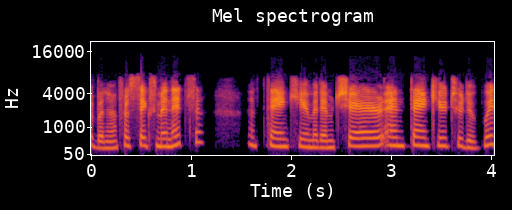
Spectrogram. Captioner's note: speaking French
